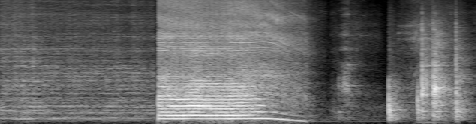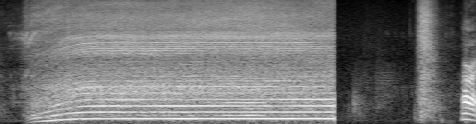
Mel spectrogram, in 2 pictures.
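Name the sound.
power sanding a wooden miter joint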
